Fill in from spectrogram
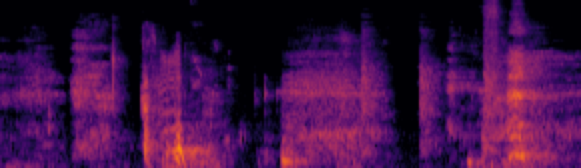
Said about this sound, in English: Bless you.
